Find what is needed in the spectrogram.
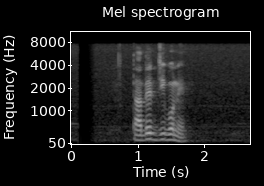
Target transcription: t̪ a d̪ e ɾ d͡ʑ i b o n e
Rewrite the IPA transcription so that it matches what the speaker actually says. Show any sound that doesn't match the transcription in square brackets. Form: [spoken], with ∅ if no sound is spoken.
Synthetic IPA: t̪ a d̪ e ɾ d͡ʑ i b o n e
